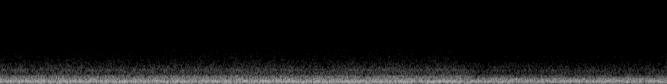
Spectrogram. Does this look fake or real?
real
